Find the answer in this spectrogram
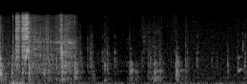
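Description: Clear plastic blister pack scraping and rustling as it slides out of a cardboard box for under a second, followed by a few faint clicks of handling.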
